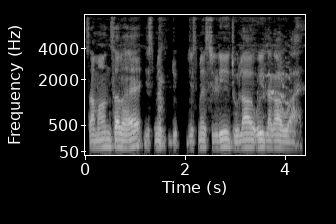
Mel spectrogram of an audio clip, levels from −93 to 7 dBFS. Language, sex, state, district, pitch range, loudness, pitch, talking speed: Hindi, male, Bihar, Bhagalpur, 105-115 Hz, -24 LUFS, 110 Hz, 150 wpm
